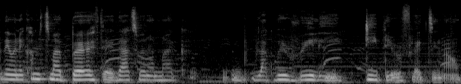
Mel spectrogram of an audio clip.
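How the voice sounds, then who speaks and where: Here is a woman speaking. Her voice is somewhat breathy. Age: 20s. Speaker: vlogger. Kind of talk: casual vlog talk. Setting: sitting in a bathtub. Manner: animated.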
